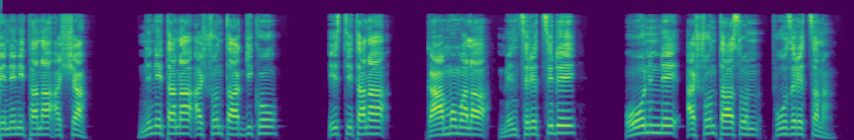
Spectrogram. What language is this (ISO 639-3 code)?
gmv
